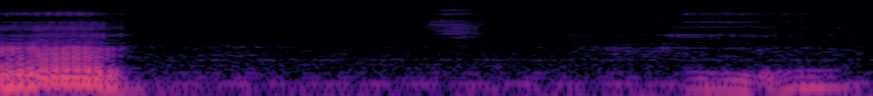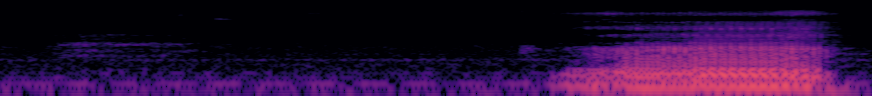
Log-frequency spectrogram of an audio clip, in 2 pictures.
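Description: Two loud, low, rattling snores about seven seconds apart, with quiet breathing in between; ordinary snoring.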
